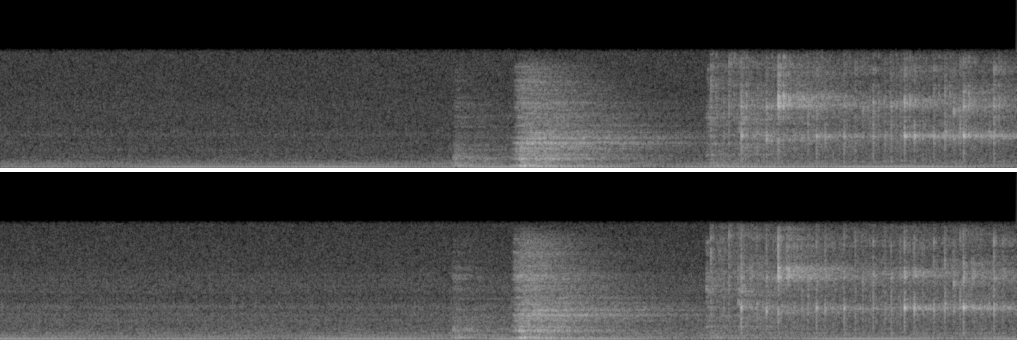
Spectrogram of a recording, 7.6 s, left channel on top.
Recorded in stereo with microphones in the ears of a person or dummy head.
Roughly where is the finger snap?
Centre.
